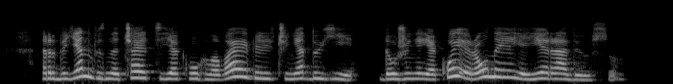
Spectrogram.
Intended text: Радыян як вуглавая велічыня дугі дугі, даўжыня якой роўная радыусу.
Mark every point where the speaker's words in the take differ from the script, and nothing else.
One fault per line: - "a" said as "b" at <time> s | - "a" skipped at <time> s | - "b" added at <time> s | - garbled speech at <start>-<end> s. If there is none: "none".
- "вызначаецца" added at 1.0 s
- "дугі" skipped at 3.4 s
- "яе" added at 5.3 s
